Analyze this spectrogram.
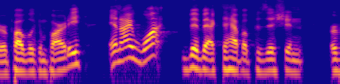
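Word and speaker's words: Vivek: party and I want vivec to have a position or V or however you say it rhymes with snake and cake or whatever you know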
